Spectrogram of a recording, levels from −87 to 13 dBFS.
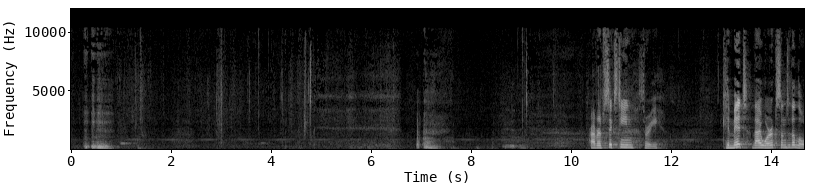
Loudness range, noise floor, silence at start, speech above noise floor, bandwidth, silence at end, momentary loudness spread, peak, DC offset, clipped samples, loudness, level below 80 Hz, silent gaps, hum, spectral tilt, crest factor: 25 LU; -61 dBFS; 0.25 s; 38 dB; 11 kHz; 0 s; 29 LU; -2 dBFS; under 0.1%; under 0.1%; -24 LUFS; -62 dBFS; none; none; -4 dB/octave; 28 dB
